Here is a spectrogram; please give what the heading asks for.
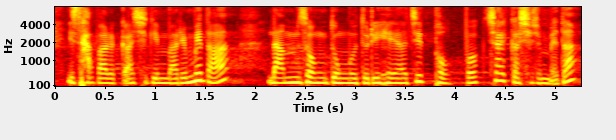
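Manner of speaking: low North Korean accent, retold; embarrassed North Korean man. North Korean father excusing his dishwashing to the teacher, embarrassed. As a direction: imitate a sheepish North Korean dad. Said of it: "그러면서 저한테 민망하니까".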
